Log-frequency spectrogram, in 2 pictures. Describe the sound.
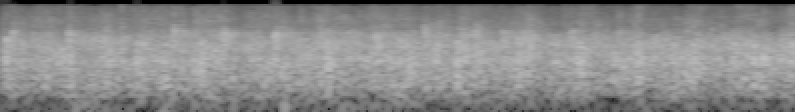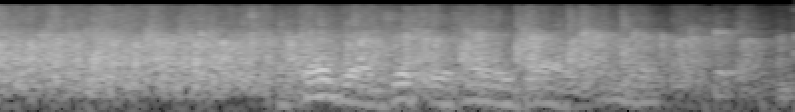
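Sustained applause from a large audience at a debate held in a church, dense and steady, with a few voices rising underneath toward the end as the clapping begins to thin out.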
